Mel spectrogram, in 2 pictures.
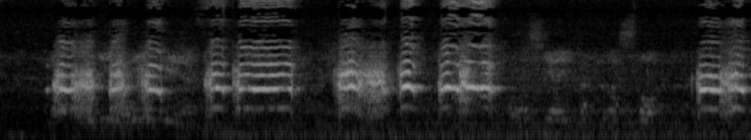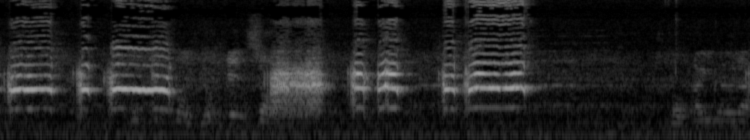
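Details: Pet lutino cockatiel in its indoor cage calls persistently, stringing loud nasal chirps into rapid groups of three to six, with brief pauses between each cluster.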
